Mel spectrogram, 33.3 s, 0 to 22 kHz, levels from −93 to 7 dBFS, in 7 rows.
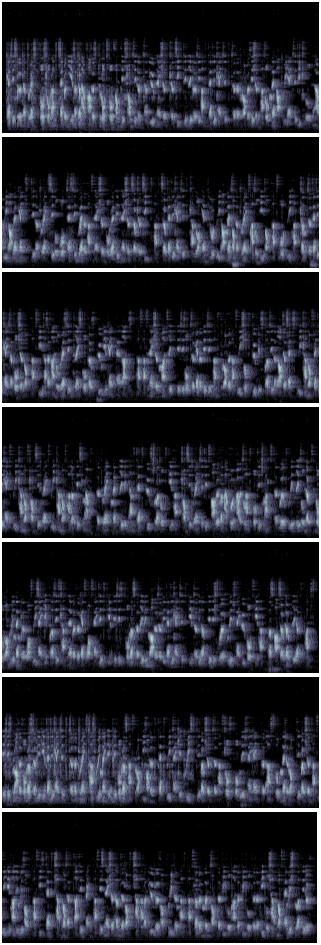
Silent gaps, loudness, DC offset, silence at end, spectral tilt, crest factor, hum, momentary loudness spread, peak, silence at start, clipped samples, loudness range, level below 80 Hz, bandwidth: none; -28 LUFS; under 0.1%; 0.05 s; -1.5 dB/octave; 24 dB; none; 7 LU; -2 dBFS; 0.05 s; under 0.1%; 3 LU; -90 dBFS; 7.2 kHz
